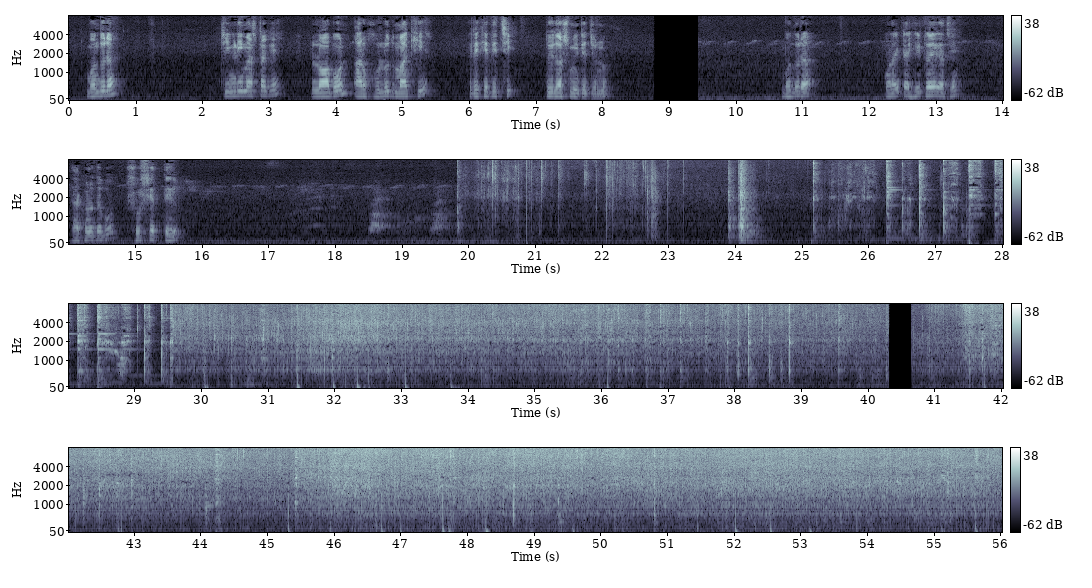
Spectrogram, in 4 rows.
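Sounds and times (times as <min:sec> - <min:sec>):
prawns sizzling in oil: 0:19.8 - 0:56.0
spices spluttering in hot oil: 0:19.8 - 0:56.0
spatula scraping a pan: 0:25.2 - 0:29.6.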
